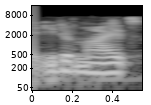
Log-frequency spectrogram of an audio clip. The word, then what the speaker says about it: Edomite: Again, if you are looking at scripture and you're looking at translations, you will tend to see that ITE pronounced E. So Edomi is another way of pronouncing that.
